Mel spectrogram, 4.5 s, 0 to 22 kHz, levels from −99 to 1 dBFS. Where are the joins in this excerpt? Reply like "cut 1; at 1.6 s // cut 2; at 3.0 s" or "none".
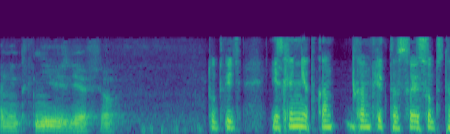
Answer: cut 1; at 2.1 s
